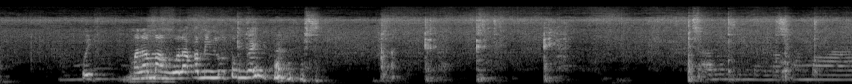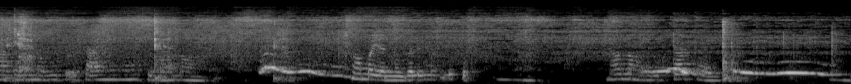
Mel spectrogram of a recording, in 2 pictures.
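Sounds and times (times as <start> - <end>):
food sizzling in oil: 0.0 - 17.0
metal spatula scraping pan: 3.8 - 5.8, 6.8 - 9.3, 9.9 - 10.4.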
